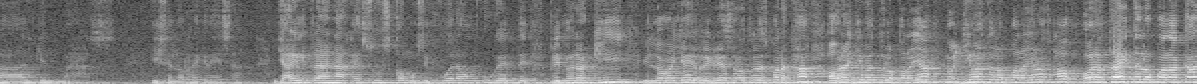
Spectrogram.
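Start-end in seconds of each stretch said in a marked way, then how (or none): 2.8-12.0 fast, loud, raised-pitch preaching; rapid-fire loud sermon delivery; agitated preaching. Acted. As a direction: rattle off the back-and-forth at full volume. Preacher acts out the shuttling.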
